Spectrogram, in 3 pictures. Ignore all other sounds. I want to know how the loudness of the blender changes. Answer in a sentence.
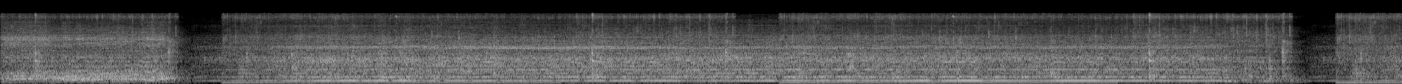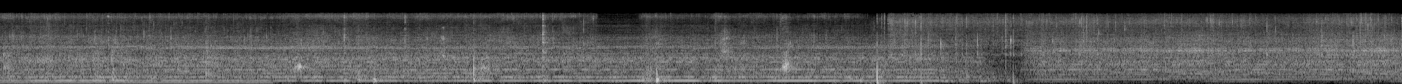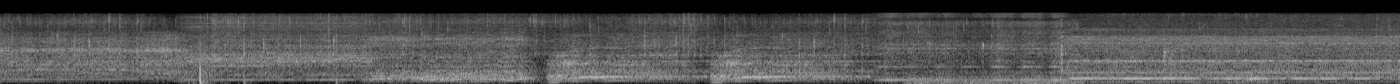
The volume of the blender stays about the same.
